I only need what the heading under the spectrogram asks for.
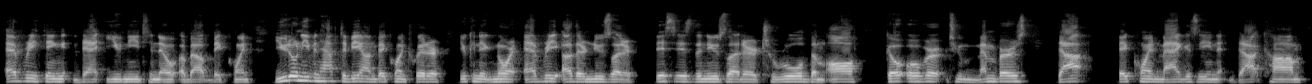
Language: English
